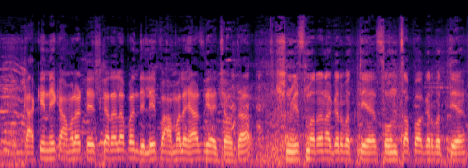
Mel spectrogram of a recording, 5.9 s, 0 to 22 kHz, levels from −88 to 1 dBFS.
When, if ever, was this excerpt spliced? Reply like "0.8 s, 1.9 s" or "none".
3.4 s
